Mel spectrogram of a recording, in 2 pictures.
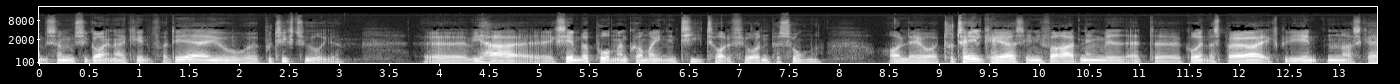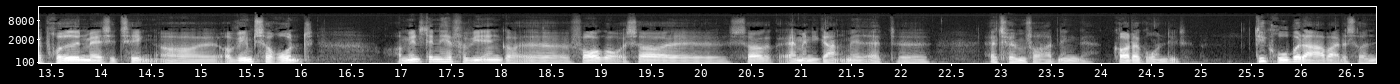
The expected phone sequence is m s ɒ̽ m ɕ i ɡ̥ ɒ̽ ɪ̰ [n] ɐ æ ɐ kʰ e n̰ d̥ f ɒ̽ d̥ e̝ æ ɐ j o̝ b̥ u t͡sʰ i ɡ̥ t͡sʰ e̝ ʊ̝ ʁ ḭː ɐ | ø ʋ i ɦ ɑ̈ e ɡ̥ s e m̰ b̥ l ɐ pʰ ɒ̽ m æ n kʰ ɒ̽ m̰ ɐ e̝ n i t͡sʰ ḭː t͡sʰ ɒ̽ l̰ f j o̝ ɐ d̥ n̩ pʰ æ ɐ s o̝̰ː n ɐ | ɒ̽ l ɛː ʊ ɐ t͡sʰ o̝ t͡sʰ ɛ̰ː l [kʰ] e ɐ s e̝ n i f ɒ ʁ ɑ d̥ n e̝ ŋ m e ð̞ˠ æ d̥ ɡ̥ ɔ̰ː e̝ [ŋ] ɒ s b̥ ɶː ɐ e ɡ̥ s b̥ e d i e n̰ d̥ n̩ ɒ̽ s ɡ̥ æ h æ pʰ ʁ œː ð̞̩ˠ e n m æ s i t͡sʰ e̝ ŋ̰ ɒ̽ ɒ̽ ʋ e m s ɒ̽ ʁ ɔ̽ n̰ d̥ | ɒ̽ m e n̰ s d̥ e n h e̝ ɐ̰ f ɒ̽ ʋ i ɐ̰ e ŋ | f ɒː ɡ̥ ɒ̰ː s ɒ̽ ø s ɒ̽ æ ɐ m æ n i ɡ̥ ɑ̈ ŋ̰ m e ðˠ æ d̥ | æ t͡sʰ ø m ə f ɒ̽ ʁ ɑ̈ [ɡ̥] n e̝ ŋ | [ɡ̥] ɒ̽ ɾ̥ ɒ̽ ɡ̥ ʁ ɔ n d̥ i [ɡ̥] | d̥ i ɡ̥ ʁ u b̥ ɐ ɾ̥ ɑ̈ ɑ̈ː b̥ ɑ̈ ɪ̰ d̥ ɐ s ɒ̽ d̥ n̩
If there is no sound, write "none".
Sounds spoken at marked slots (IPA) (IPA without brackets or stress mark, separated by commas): n, kʰ, n, d̥, ɡ̥, d̥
